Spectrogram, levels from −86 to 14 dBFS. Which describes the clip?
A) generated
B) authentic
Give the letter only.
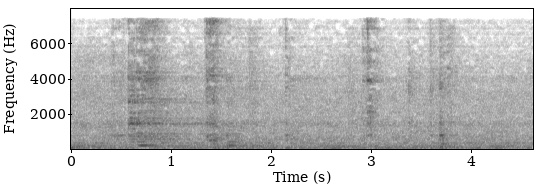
A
